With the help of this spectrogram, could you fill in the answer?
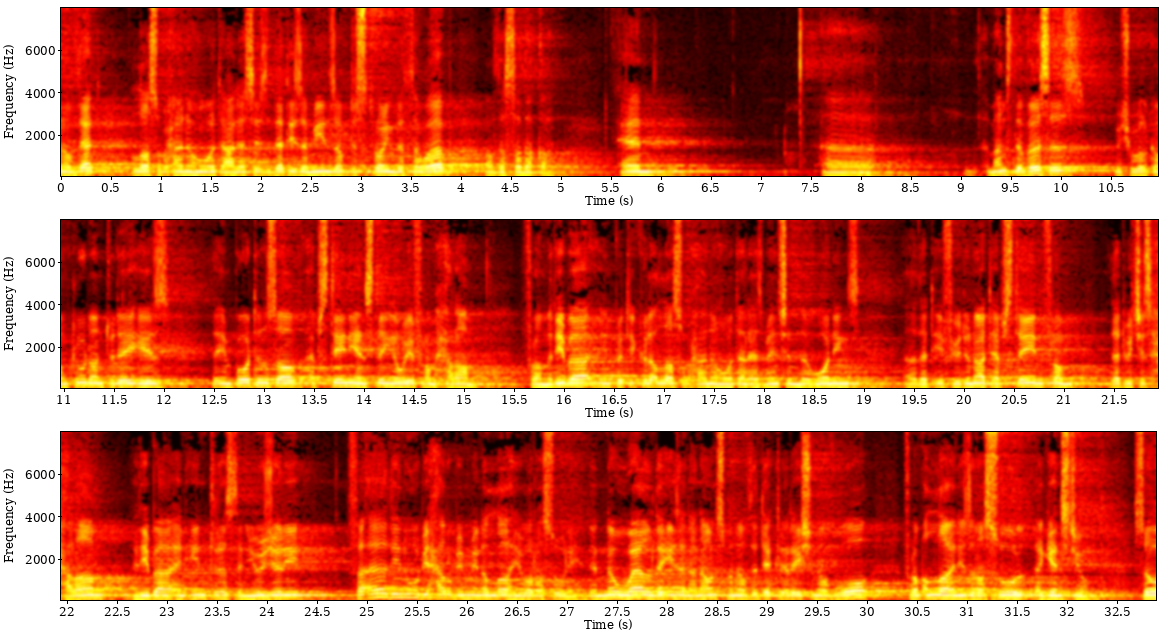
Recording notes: at the Houghton Masjid (West Street)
